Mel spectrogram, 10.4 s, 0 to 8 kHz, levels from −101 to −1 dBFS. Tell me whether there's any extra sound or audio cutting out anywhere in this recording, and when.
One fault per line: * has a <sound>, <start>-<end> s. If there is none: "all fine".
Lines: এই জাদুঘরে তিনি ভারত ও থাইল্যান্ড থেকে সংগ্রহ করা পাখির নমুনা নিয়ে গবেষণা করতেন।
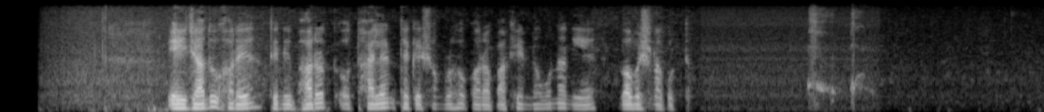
* has a cough, 8.1-8.8 s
